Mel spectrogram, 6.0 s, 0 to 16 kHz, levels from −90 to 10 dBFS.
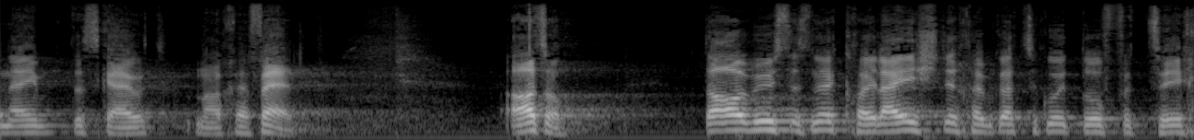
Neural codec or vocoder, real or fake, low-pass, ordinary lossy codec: none; real; 14.4 kHz; none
